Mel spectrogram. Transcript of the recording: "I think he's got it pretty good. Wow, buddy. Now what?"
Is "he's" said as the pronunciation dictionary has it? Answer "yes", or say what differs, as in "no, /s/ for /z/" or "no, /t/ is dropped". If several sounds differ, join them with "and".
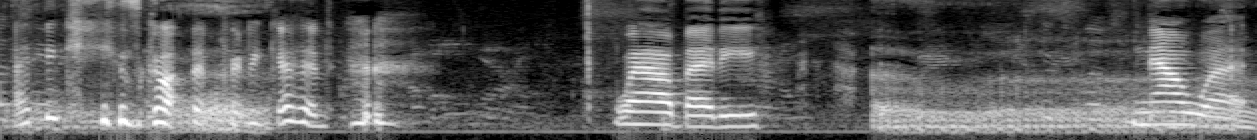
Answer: yes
